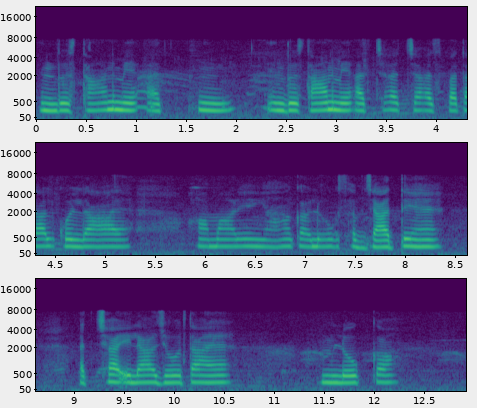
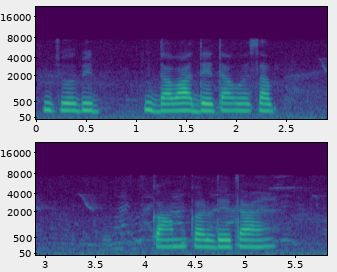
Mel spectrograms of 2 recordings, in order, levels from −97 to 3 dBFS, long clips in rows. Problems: constant background noise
